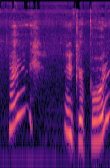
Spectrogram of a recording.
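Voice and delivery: high, fond pet voice; sweet dog praise; praising a dog. Real, not acted.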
